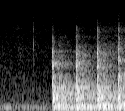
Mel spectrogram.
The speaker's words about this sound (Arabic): من الطارق؟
